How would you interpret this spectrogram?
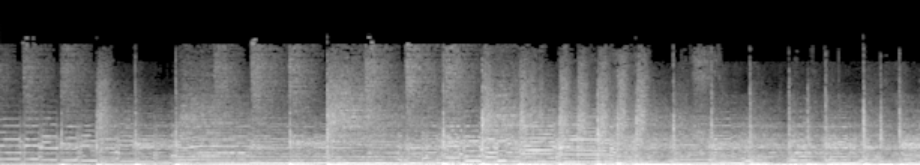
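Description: Custom intro music: an upbeat track plays steadily with layered instruments, sustained tones and regular percussive hits, filling the whole stretch at a fairly even, moderate loudness with no talking over it.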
